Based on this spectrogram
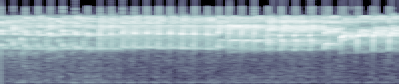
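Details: Continuous 'ngekek' of a lovebird, long and unbroken: a piercing, scratchy stream of rapid notes, rattling steadily, pitch lifting slightly at the end.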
